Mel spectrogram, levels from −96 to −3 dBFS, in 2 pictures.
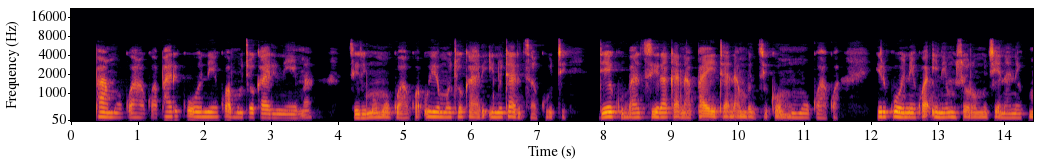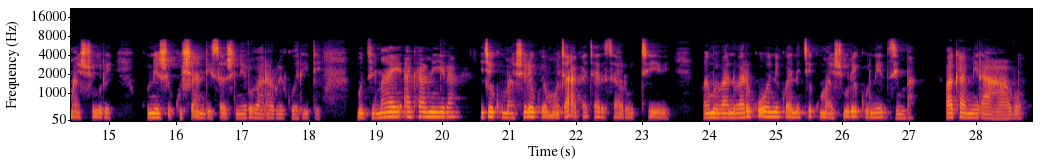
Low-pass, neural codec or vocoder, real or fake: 7.2 kHz; none; real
